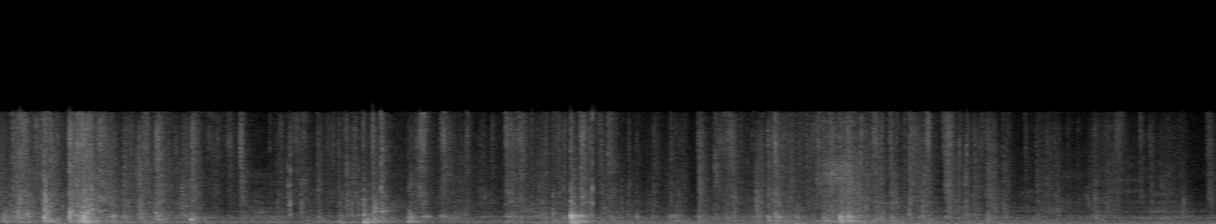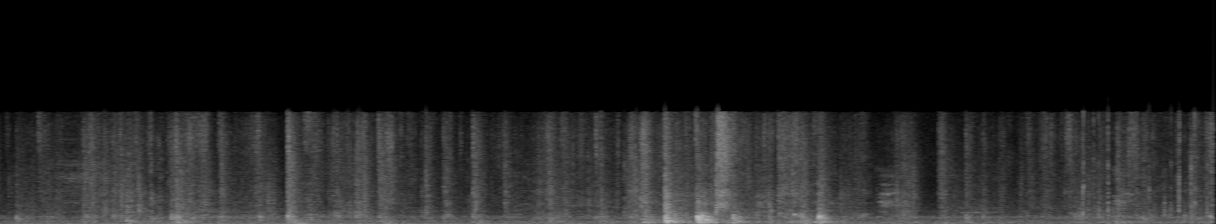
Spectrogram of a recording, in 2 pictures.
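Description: Light-contact kung fu sparring: irregular slaps and thuds of strikes, blocks and footwork on the mats, with louder hits about six seconds in and around nineteen seconds in, over a steady low hum.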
